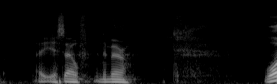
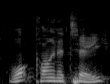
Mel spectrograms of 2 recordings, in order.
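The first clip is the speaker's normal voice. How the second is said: ordinary talk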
